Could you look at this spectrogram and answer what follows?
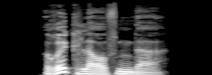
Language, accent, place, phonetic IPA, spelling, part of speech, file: German, Germany, Berlin, [ˈʁʏkˌlaʊ̯fn̩dɐ], rücklaufender, adjective, De-rücklaufender.ogg
- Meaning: inflection of rücklaufend: 1. strong/mixed nominative masculine singular 2. strong genitive/dative feminine singular 3. strong genitive plural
